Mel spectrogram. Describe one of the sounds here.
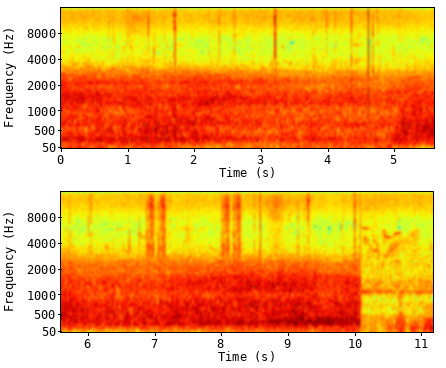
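A jet airliner roars loudly as it takes off and climbs away.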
